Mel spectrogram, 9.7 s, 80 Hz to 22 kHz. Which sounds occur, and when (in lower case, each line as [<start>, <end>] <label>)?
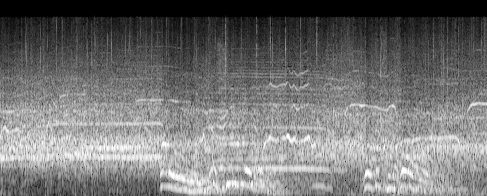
[0.00, 9.74] crowd
[0.01, 9.74] shout
[0.05, 9.74] applause
[2.75, 3.85] whistling
[3.21, 5.34] male speech
[6.96, 7.89] whistling
[7.22, 8.53] male speech
[9.34, 9.74] whistling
